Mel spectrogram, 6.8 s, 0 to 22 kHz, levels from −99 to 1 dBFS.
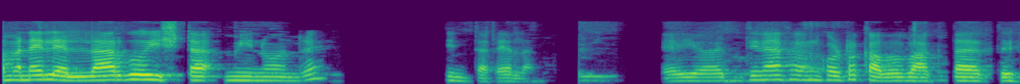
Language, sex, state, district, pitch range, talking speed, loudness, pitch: Kannada, female, Karnataka, Mysore, 165-200 Hz, 125 wpm, -17 LUFS, 180 Hz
